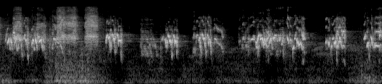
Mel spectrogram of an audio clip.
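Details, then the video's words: Australian budgerigar breeding pair chirping happily: dense, rapid bursts of bright, high chirps and squeaky twitters, closely spaced with brief gaps between runs. "Happy budgie chirping sounds"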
